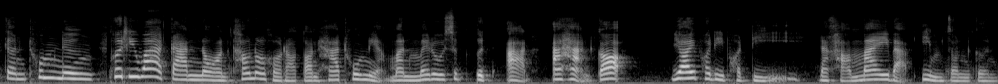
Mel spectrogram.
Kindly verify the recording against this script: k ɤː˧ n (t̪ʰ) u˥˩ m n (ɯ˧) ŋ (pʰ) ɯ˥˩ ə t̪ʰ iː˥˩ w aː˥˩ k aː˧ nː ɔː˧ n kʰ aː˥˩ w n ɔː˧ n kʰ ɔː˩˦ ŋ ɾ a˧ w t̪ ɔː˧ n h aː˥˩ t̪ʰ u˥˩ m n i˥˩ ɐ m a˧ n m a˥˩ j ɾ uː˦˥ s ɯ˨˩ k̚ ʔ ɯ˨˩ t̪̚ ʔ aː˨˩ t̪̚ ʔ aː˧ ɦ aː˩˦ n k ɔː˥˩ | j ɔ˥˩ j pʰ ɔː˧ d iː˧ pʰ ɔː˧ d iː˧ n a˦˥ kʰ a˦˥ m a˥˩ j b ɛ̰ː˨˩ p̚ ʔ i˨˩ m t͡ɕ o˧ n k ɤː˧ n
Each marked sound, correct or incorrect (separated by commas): correct, correct, correct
